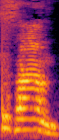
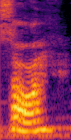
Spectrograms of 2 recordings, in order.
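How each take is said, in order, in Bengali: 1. স্বরধ্বনিটি 'uh' এর মতো শোনায়। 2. স্বরধ্বনিটি 'aw' এর মতো শোনায়। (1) "এটা অবশ্যই সান" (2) "এটাকে সন বললে ভুল হয়ে যাবে"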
